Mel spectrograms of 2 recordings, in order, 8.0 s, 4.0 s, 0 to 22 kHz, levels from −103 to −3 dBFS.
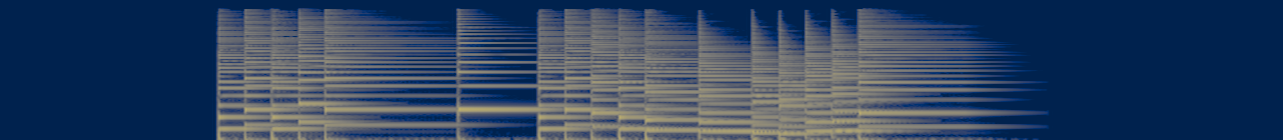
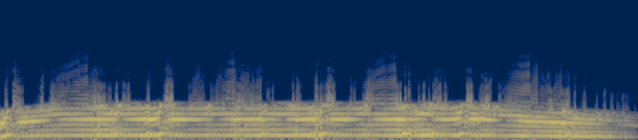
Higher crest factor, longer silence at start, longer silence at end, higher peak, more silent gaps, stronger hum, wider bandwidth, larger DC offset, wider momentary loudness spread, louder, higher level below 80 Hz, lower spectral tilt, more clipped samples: first, 20 dB vs 14 dB; first, 1.35 s vs 0 s; first, 1.85 s vs 0 s; second, -18 dBFS vs -12 dBFS; neither; neither; first, 17 kHz vs 2.1 kHz; neither; first, 9 LU vs 4 LU; second, -33 LUFS vs -27 LUFS; about the same, -54 dBFS vs -50 dBFS; second, -2.5 dB/octave vs -15 dB/octave; neither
